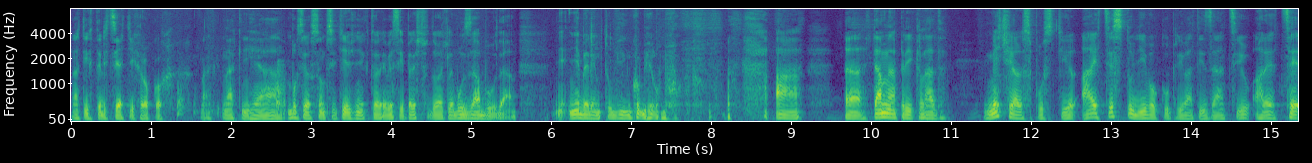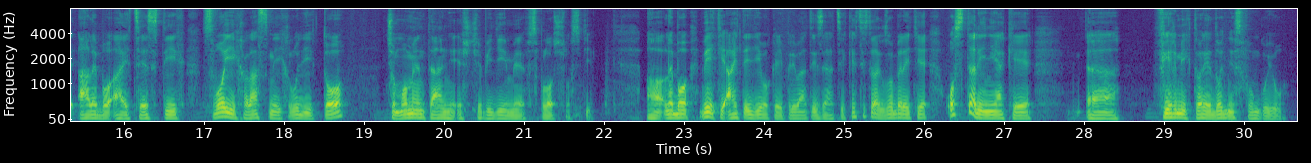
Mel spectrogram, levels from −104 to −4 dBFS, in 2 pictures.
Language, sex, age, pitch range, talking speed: Slovak, male, 50-69, 80-95 Hz, 135 wpm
